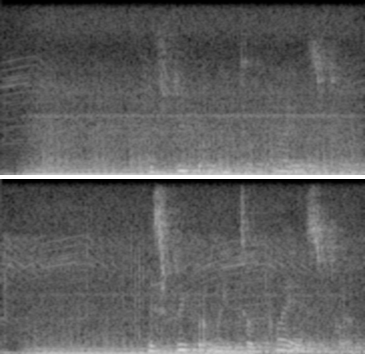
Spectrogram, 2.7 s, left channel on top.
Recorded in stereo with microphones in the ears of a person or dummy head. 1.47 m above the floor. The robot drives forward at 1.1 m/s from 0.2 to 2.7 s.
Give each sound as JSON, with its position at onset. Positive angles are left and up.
{"t": 1.1, "sound": "a woman speaking", "side_deg": -45, "distance_m": 1.6}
